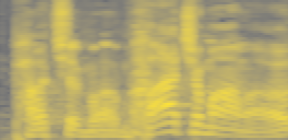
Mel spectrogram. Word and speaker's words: Pachamama: Is it Patchy Mammy or what's the Packy Mammy, Pac-Man? – Pachamama.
